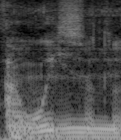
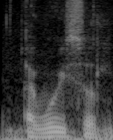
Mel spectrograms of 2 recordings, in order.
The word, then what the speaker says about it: Ahuizotl: A Huizotl se pronuncia, ¿verdad? Sí. A Huizotl, monstruo del agua.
